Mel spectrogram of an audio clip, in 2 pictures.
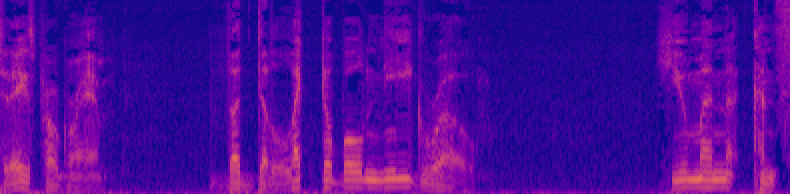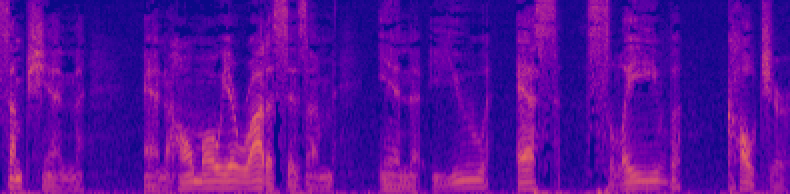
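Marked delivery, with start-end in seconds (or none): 2.3-15.8 drawn out very slowly and deliberately, word by word. Naming a book's full title for today's program, said slowly. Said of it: "let me say it slow".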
